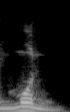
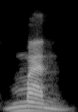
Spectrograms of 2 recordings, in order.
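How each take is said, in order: First: The vowel in the word is 'u'. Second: The vowel in the word is 'a'. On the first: The speaker calls it wrong. "nggak bisa dibahasa jadi mun" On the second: The speaker calls it right. "Jadi inilah yang disebut dengan mabni, man"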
